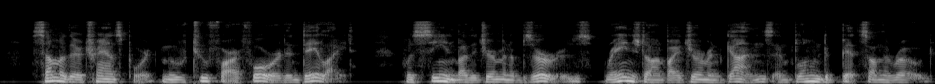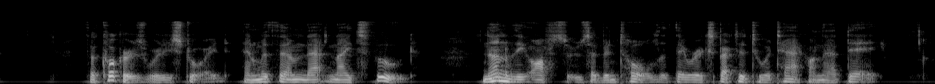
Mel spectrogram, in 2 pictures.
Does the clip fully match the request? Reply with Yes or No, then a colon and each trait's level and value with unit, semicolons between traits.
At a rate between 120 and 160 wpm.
No: average, 170 wpm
